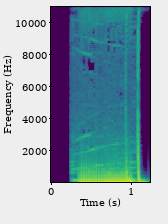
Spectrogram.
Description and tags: Gear shift 1
Alien, game, space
